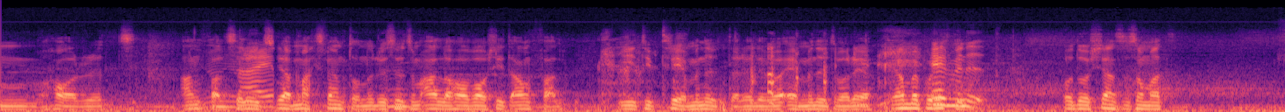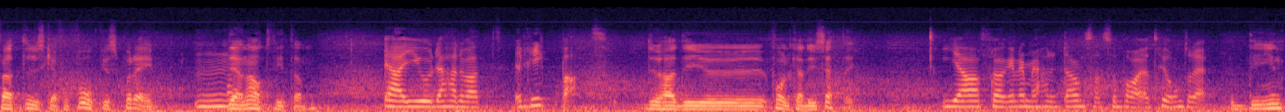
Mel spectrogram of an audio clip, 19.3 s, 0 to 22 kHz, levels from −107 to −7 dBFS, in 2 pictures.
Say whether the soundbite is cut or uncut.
cut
